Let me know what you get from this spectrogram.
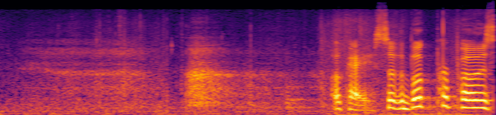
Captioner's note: sighs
